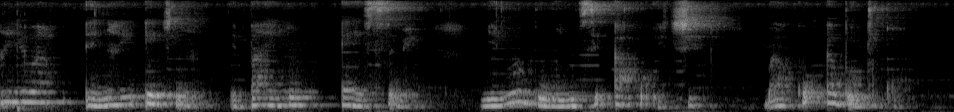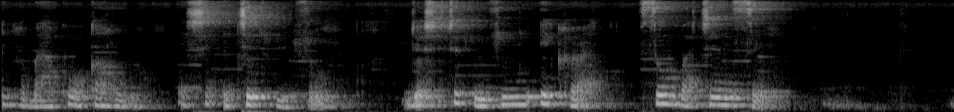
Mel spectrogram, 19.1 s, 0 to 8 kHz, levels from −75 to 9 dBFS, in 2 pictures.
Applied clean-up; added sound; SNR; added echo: neural separator model SepFormer DNS4.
